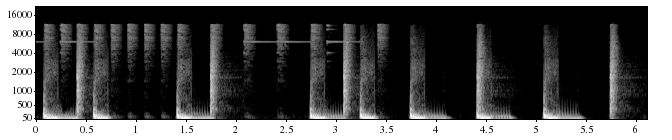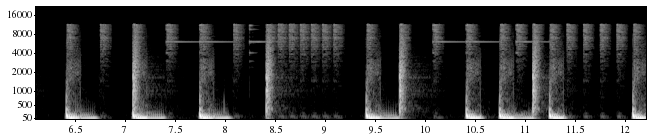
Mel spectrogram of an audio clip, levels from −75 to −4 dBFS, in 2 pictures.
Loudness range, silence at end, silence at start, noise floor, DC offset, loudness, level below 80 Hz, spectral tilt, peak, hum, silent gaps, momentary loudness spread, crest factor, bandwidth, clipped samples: 2 LU; 0 s; 0.05 s; -58 dBFS; under 0.1%; -19 LUFS; -20 dBFS; -4.5 dB/octave; 0 dBFS; none; none; 15 LU; 16 dB; 12 kHz; under 0.1%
